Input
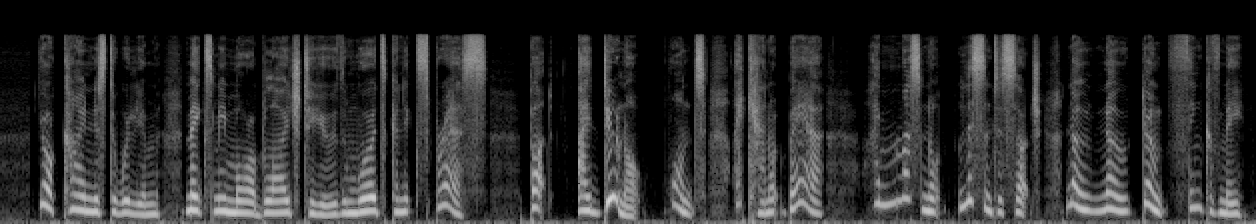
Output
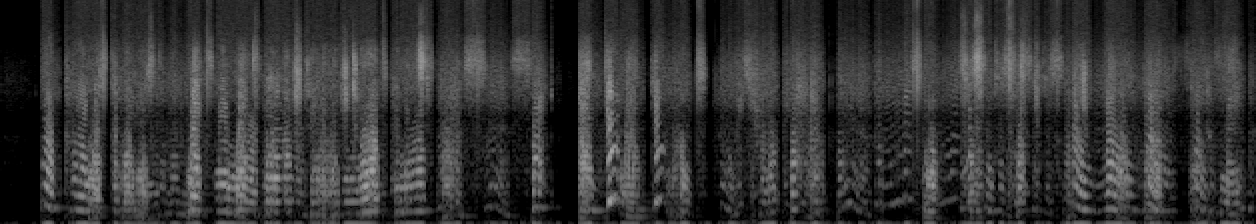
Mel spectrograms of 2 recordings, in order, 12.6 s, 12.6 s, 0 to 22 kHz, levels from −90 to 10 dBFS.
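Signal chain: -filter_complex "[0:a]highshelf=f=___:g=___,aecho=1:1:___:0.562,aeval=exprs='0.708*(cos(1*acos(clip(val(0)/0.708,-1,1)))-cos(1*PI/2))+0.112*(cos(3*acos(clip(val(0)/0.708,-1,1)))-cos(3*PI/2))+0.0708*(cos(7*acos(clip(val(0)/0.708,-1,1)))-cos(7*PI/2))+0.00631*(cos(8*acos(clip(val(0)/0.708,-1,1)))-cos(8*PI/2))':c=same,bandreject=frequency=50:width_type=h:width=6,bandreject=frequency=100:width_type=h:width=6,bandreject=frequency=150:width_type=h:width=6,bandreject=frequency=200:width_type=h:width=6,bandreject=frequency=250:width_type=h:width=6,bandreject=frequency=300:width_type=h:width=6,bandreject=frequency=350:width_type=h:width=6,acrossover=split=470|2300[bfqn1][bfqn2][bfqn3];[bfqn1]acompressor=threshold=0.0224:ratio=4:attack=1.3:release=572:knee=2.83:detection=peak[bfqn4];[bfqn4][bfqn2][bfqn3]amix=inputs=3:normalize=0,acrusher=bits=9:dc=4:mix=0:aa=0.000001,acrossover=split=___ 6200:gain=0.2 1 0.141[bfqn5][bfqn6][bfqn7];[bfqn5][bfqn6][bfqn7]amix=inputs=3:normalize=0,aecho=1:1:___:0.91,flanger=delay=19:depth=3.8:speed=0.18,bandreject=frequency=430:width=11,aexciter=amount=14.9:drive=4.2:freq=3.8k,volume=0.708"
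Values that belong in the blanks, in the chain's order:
5.9k, -11, 469, 550, 7.3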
